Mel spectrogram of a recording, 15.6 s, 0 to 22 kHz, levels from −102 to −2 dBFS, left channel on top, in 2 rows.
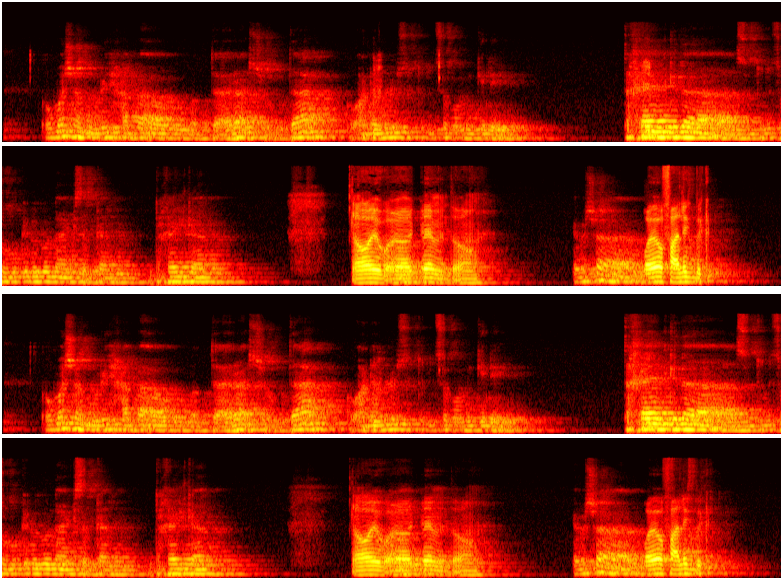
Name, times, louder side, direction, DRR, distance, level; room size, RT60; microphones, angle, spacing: voice 1, 0.4-3.1 3.5-5.0 6.2-9.9 11.6-12.0 13.5-14.2, equal, 15° right, -1 dB, 6.7 m, -33 dB
voice 2, 11.3-12.6 14.2-14.9, left 3 dB, 90° left, 16 dB, 0.9 m, -25 dB
25.0 x 14.5 x 9.1 m, 0.80 s
head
